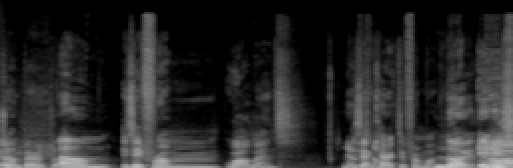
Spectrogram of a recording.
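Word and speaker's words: Bernthal: I always pronounce his last name wrong. Brenthal, I think it was. Barenthal. There we go. John Barenthal.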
